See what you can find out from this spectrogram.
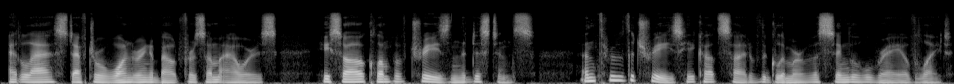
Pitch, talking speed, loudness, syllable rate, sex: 110 Hz, 205 wpm, -19 LUFS, 4.8 syllables/s, male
